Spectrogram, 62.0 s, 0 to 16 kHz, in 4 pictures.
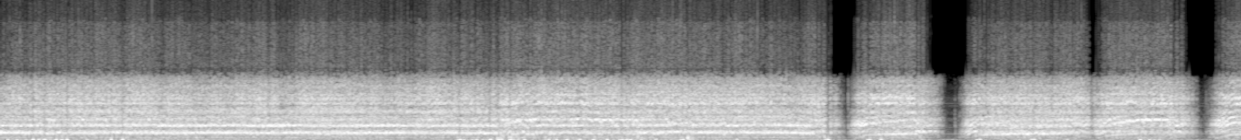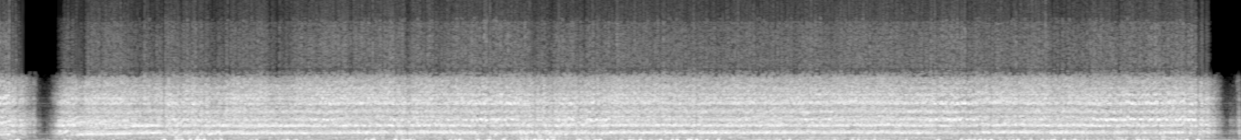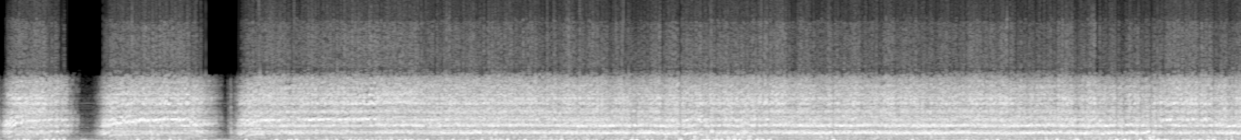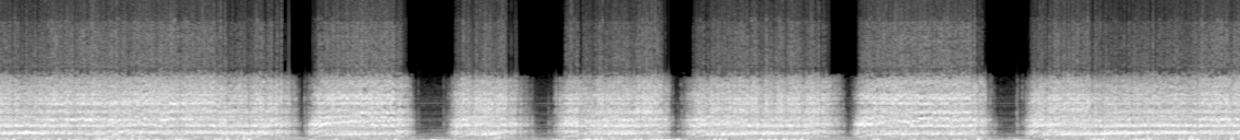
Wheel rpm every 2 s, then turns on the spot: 230, 220, 220, 220, 230, 110, 150, 100, 160, 210, 230, 230, 230, 220, 220, 90, 110, 190, 230, 220, 220, 220, 220, 220, 200, 120, 80, 150, 140, 130, 210.
none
